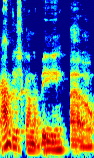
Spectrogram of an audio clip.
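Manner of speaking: normal talking voice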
